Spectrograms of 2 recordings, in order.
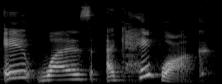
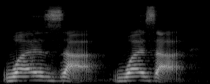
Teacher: So notice I'm linking the sounds and I'm taking that was but it's a z. It's a voiced sound. So I'm going to transfer that sound to a.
